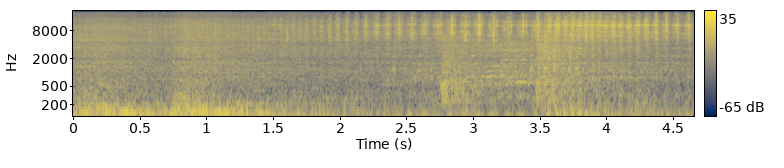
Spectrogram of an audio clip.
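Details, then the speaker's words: Hero Splendor iSmart 110cc single, chain already replaced 500 km earlier: starts and idles with a fast light metallic chatter over the beat; timing chain rattle, slack chain from a failed tensioner. "You heard the sound of timing chain this sound is timing chain"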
